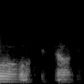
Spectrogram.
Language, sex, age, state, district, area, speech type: Tamil, male, 18-30, Tamil Nadu, Thanjavur, rural, conversation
